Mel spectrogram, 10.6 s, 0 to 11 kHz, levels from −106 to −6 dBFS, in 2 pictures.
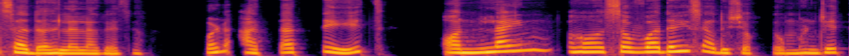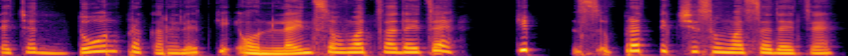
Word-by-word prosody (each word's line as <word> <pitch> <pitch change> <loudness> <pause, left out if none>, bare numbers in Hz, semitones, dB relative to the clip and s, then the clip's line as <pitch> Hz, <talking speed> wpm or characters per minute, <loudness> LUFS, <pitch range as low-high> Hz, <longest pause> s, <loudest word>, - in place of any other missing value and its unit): साधायला 190 -5 +3
लागायचा. 175 0 -3 0.4
पण 245 +5 0
आता 225 +2 -3 0.2
तेच 250 0 0 0.5
ऑनलाईन 290 +11 +3
अ, 265 0 +2
संवादही 270 +3 +3
साधू 275 -10 -1
शकतो. 185 -2 -7
म्हणजे 200 +4 -1
त्याच्यात 230 +2 -5 0.2
2 290 +6 +2
प्रकार 210 -8 -4
आले 195 0 -1
आहेत 235 - -3
की 330 - -3 0.2
ऑनलाईन 165 +4 +4
संवाद 245 -1 +1
साधायच 245 +2 +1
आहे, 330 - +3 0.4
की 380 - +9 0.3
अस - - -8
प्रत्यक्ष 330 -3 0
संवाद 240 -4 +2
साधायच 195 -4 0
आहे. 190 +1 -1
235 Hz, 155 wpm, -26 LUFS, 195-270 Hz, 0.5 s, की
